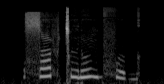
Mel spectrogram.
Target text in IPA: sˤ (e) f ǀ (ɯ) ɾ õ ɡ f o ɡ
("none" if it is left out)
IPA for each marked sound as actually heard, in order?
e, ɯ

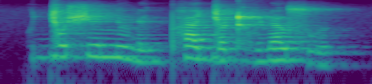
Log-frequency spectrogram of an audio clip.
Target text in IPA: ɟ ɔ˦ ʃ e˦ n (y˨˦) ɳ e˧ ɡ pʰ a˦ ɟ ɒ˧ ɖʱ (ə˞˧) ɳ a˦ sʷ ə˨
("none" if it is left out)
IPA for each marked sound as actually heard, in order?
y˦˨, ə˧

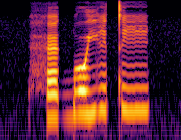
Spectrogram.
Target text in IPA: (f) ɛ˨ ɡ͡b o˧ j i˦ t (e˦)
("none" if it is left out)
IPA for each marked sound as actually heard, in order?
h, i˦

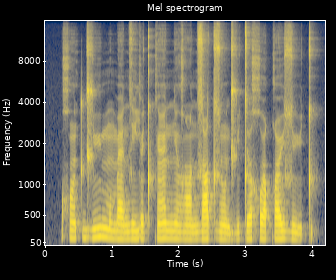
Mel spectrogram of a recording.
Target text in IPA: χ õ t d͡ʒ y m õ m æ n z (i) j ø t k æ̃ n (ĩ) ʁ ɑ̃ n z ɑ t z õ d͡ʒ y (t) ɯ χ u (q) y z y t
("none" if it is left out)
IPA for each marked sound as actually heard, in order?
i, ĩ, t, q

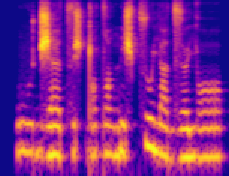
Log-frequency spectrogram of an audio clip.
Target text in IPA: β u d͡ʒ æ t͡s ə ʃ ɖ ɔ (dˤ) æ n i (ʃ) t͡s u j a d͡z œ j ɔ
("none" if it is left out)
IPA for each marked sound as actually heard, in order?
dˤ, ʃ

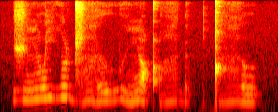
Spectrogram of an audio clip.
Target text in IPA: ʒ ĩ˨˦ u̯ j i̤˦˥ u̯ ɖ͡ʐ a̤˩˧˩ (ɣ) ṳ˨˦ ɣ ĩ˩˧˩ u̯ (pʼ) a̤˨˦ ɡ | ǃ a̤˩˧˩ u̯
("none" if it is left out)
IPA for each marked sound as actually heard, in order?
ɣ, qʼ

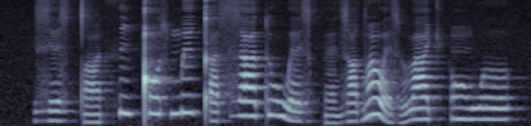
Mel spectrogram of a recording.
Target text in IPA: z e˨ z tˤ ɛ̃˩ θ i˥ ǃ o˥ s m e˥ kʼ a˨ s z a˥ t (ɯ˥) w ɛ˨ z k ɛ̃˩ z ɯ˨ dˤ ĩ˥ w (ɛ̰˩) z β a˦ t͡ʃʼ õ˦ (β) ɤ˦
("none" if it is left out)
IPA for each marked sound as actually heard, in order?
u˥, ɛ˩, β

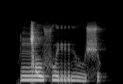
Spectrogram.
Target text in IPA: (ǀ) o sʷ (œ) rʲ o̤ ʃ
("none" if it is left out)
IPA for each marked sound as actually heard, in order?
ŋ͡ǀ, œ

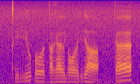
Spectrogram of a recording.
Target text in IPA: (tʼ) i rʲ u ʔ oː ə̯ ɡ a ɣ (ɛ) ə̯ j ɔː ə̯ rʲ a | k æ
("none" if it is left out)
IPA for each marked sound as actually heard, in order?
tʼ, æ

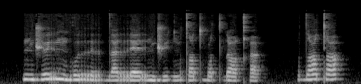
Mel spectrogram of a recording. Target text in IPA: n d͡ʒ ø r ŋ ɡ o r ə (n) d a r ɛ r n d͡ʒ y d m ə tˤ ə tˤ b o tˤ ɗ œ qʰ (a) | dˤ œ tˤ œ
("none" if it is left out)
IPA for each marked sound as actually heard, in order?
r, ə

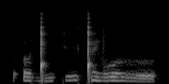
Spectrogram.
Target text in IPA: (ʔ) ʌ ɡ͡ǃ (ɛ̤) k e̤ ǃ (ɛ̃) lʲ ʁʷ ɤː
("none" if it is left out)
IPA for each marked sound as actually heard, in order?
ʔ, ɛ̤, ɛ̃

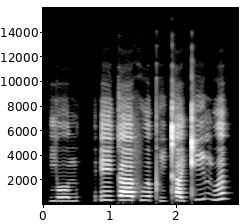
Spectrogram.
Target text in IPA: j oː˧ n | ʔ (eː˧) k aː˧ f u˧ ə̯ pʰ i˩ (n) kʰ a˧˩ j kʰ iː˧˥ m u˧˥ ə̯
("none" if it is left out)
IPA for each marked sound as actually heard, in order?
eː˧, none

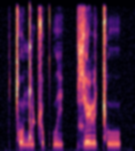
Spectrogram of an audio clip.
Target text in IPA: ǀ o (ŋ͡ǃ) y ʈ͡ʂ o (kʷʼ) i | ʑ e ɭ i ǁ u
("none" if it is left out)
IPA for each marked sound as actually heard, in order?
ŋ͡ǃ, kʷʼ

